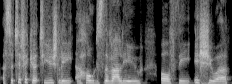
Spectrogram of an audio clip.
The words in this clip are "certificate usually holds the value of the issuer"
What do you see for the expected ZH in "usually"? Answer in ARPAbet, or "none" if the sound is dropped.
ZH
